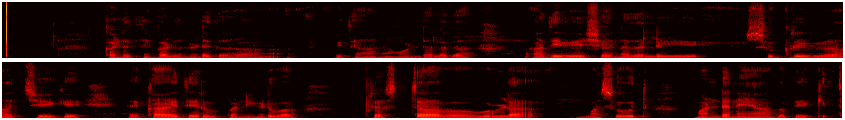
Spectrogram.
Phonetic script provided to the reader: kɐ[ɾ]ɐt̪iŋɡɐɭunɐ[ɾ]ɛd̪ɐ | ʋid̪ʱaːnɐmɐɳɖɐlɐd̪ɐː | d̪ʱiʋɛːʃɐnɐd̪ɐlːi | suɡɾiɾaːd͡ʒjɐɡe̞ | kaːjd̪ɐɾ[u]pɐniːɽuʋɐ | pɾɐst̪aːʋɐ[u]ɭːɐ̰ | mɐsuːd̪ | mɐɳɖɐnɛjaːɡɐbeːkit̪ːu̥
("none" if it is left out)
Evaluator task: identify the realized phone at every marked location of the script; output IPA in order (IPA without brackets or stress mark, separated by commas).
ɭ, ɽ, uː, u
